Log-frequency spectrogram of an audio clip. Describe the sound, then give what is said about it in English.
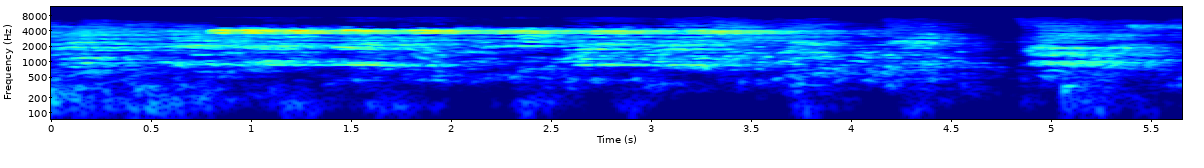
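A referee's whistle at a women's basketball game gives a long, shrill, steady tone lasting about three seconds, followed by a short gap and a brief further burst of sound. “Referee's whistle blows as Mason”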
